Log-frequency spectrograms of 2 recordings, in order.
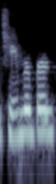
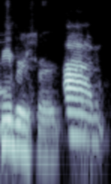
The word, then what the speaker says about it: Chambersburg: Is it Chamberburg, Pennsylvania? Chambersburg.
